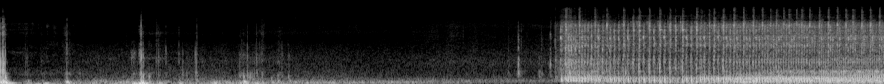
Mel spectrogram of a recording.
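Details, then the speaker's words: Echo handheld leaf blower, almost nine years old and used recently, started on choke with primes: a few clicks, then it fires at once and settles into a steady, even high-pitched two-stroke buzz; normal start and run. "and just as I predicted started right up just because it was just used recently definitely a good blower"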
